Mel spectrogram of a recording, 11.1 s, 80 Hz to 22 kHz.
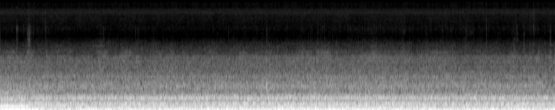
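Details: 1996 BMW E39 523i automatic (pre-facelift): steady low droning hum under road rumble at cruising speed, heard at 50–60 and 70–80 km/h, no knocks; source still unidentified.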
